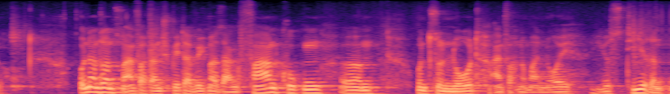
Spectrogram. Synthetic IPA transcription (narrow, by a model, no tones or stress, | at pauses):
z̥oː | ʔʊntanzɔnstn̩ʔa̰ɪnfaχd̥anʃpɛːtɐvʏɐdəɪçmaːlzaːɡŋ̩faːnkʰʊkŋ̩ʔɛːmʔʊntt͡suɐnoːtʔa̰ɪnfaχnɔχmaːlnɔʏjʊstʰiːʁən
